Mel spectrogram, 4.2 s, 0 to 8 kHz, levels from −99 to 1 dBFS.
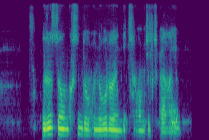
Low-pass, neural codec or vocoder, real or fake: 7.2 kHz; codec, 16 kHz, 8 kbps, FunCodec, trained on Chinese and English, 25 frames a second; fake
